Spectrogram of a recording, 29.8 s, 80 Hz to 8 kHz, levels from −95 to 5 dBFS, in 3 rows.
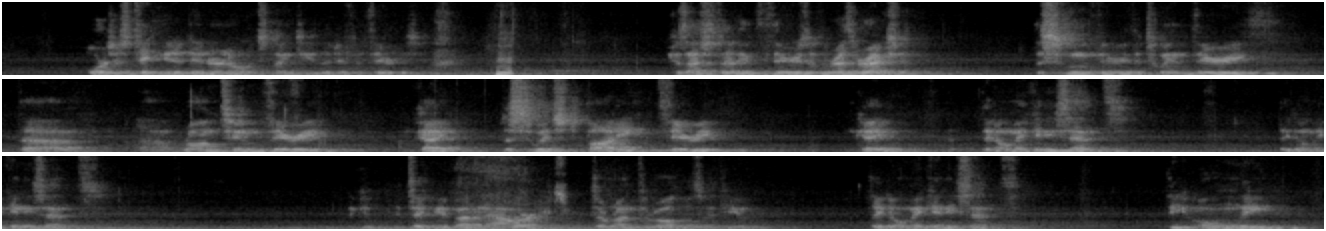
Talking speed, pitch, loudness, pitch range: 145 wpm, 105 Hz, -41 LUFS, 100-115 Hz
